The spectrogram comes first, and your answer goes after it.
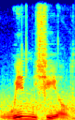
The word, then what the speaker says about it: windshield: But you don't really hear the D because it's a stop D. Windshield. You make the position of the D but don't release D. Just windshield.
